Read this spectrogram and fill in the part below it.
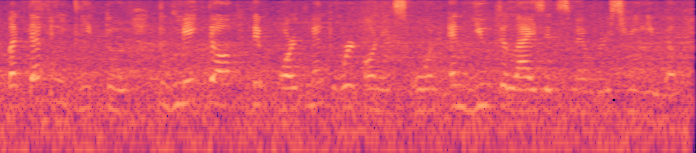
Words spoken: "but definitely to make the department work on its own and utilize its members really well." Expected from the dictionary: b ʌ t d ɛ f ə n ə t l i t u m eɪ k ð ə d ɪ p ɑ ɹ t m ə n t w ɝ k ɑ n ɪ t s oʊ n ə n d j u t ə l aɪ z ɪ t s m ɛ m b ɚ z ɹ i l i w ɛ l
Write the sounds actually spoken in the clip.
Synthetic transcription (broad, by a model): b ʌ t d ɛ f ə n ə t l i t u m eɪ k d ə d ɪ p ɑ ɹ t m ə n t w ɝ k ɑ n ɪ t s oʊ n ə n d j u t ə l aɪ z ɪ t s m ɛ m b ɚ s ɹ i i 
